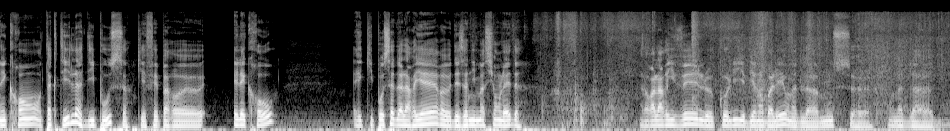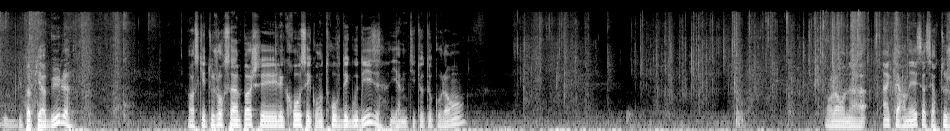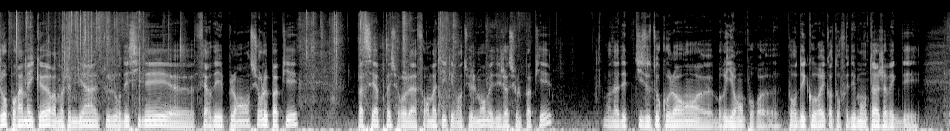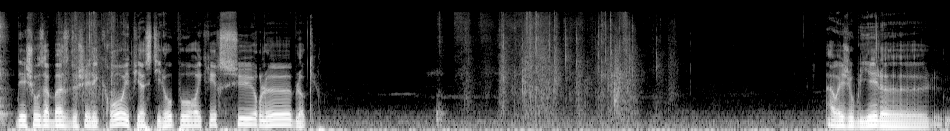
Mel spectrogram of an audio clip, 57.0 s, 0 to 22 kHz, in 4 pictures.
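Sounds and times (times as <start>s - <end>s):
plastic bag crinkling: 8.0s - 16.6s, 21.9s - 31.6s, 32.8s - 37.6s, 43.2s - 45.2s, 49.6s - 53.0s.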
